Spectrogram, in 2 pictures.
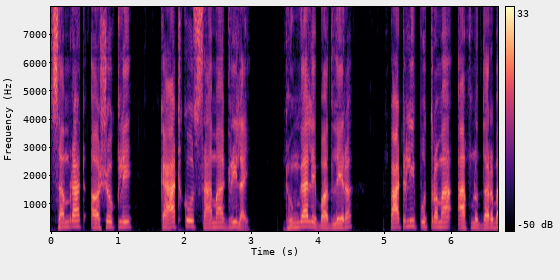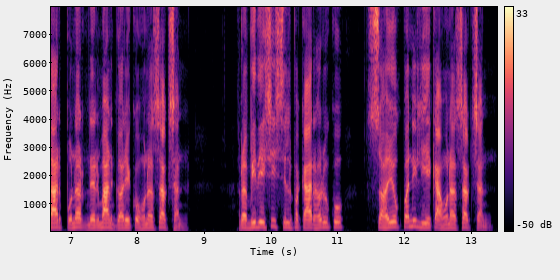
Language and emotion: Nepali, neutral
